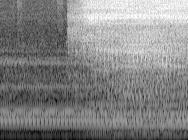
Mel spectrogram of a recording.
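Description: Bench shear-sharpening machine's motor humming steadily, then about a second in the steel shear blade meets the spinning abrasive plate with a loud, bright grinding hiss as the convex edge is sharpened.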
